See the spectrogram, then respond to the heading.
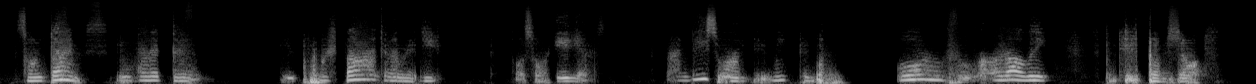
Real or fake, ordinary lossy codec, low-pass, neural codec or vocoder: fake; Opus, 64 kbps; 19.8 kHz; codec, 44.1 kHz, 0.9 kbps, DAC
